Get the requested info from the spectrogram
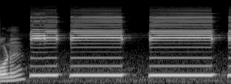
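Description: Ather Rizta electric scooter's horn sounded in three presses: a short toot, then two steady blasts of about half a second each, all on one unchanging pitch.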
